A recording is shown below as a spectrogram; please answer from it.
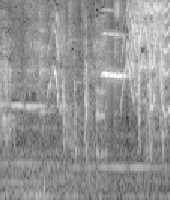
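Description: Caique parrots calling: a rapid run of short squawks and whistles that sweep up and down in pitch, with a brief steady high whistle about halfway through.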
